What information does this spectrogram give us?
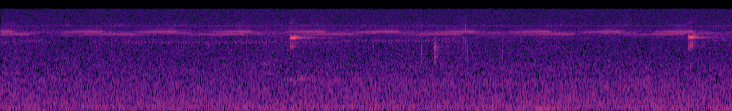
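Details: Male Daurian redstart calling, as it does daily around a house: two sharp, thin high notes about four seconds apart, over a steady high insect-like hiss.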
